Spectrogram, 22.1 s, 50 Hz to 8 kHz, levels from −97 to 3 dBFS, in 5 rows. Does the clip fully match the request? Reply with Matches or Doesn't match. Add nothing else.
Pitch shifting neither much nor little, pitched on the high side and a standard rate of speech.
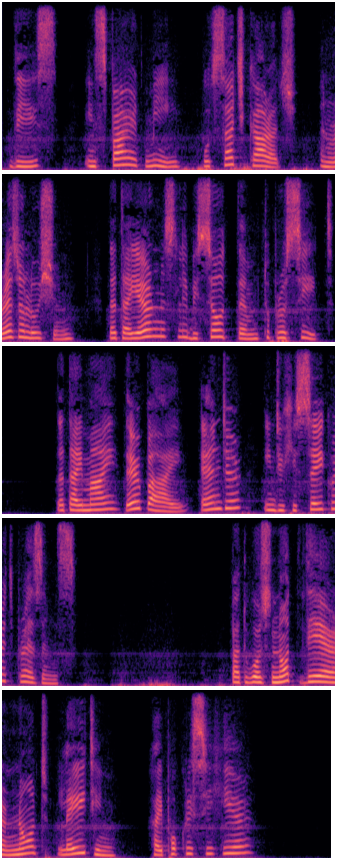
Doesn't match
